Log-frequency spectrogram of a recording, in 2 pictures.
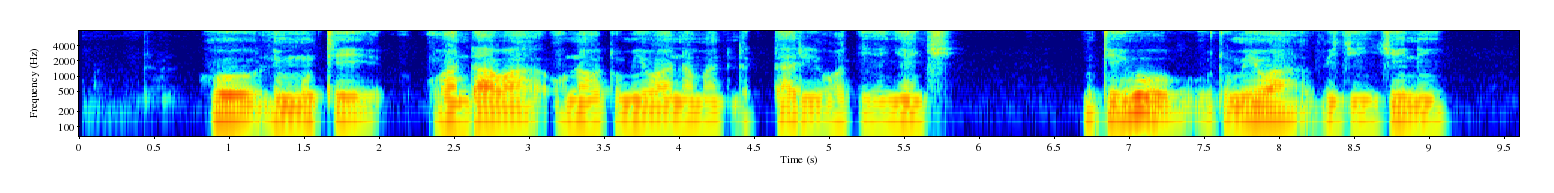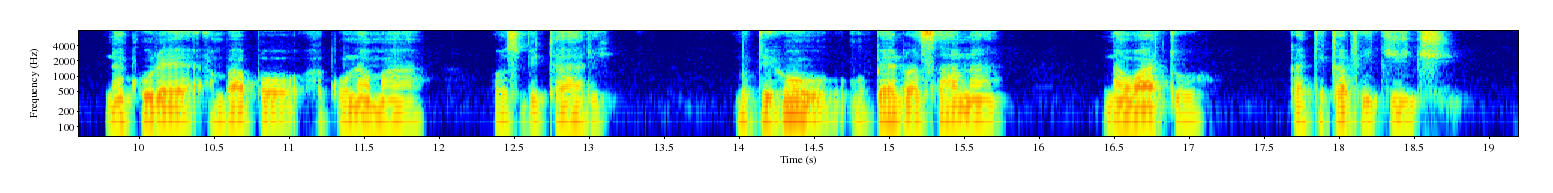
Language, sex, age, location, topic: Swahili, male, 50+, Nairobi, health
